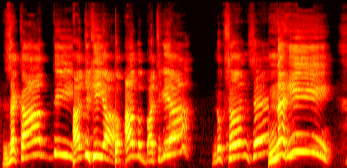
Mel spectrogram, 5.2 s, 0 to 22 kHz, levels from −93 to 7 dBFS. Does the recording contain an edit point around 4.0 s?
yes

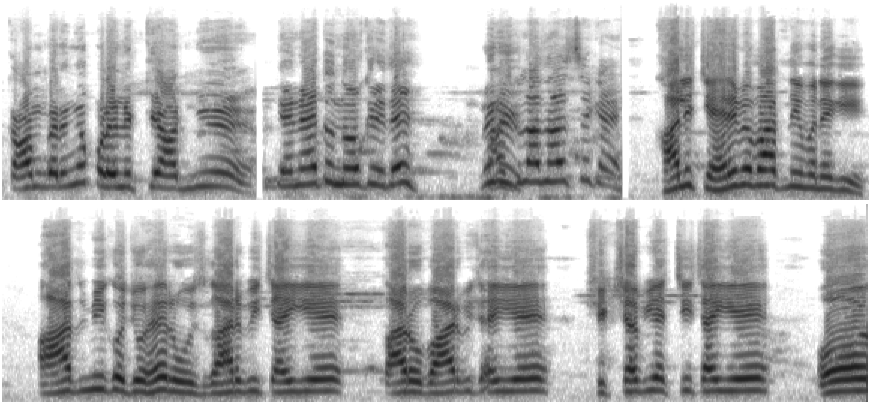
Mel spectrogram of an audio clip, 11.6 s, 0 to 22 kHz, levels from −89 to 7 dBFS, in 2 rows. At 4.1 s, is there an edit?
yes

